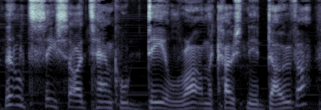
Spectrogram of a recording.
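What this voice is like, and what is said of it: English accent from Kent. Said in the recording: “I thought my accent was very strong ... born and bred in Kent ... In England”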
